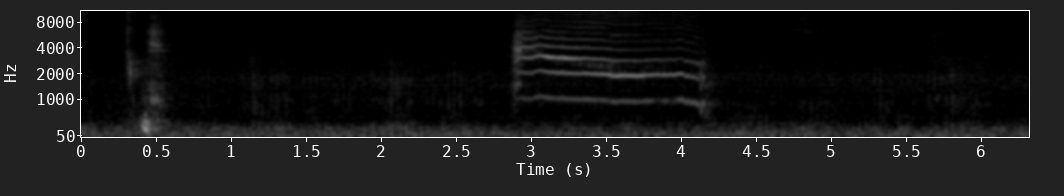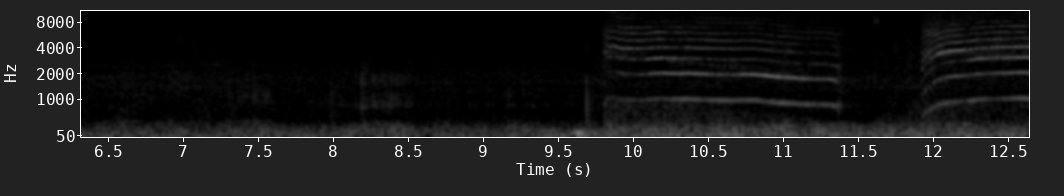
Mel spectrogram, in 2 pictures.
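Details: Kitten meows for attracting cats: a sharp squeak at the start, then three drawn-out harmonic meows around 3, 10 and 12 seconds, each steady and bright, separated by quiet stretches with faint noise.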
